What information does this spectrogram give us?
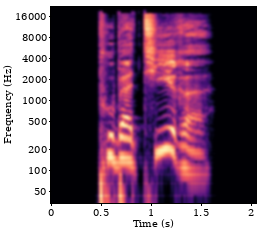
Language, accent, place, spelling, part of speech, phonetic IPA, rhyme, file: German, Germany, Berlin, pubertiere, verb, [pubɛʁˈtiːʁə], -iːʁə, De-pubertiere.ogg
- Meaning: inflection of pubertieren: 1. first-person singular present 2. first/third-person singular subjunctive I 3. singular imperative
